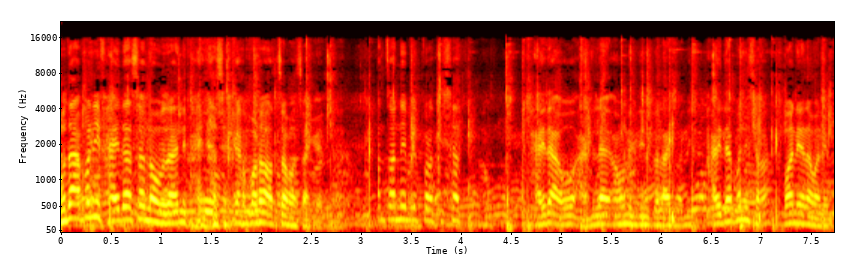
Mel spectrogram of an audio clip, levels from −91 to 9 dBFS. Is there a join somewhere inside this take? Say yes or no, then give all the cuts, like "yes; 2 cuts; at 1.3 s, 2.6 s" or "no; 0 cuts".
yes; 2 cuts; at 3.2 s, 6.4 s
